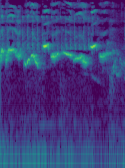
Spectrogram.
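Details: Chinese hwamei, a tame cage bird in Hanoi, Vietnam, singing eagerly with a fine voice: smooth, clear whistled phrases gliding and wavering, with a few brief sharp accents, over faint hum.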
